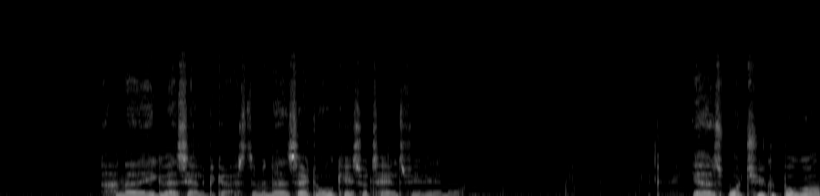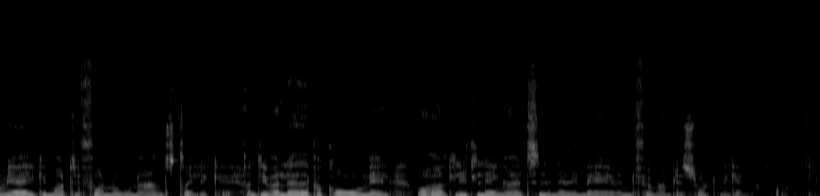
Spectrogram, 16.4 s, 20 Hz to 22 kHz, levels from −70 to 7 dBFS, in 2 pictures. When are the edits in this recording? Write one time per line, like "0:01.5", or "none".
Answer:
none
